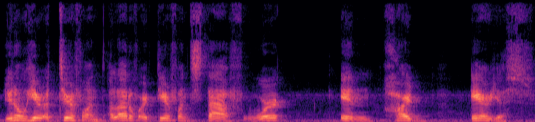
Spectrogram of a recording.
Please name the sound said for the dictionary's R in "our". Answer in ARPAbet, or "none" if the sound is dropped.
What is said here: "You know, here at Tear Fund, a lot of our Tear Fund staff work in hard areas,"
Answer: R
